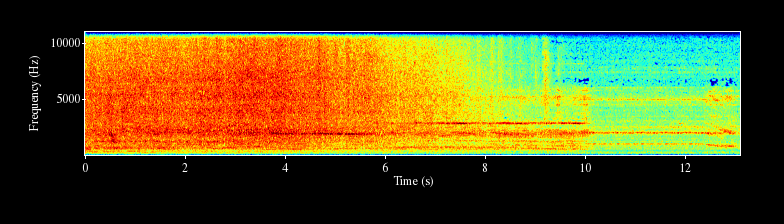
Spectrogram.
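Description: MTH R142A model subway train running on its track. Rolling noise mixes with the steady whines of its sound system's simulated electric traction motors, which shift in pitch. The sound drops off about ten seconds in, and one whine slides down in pitch near the end.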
